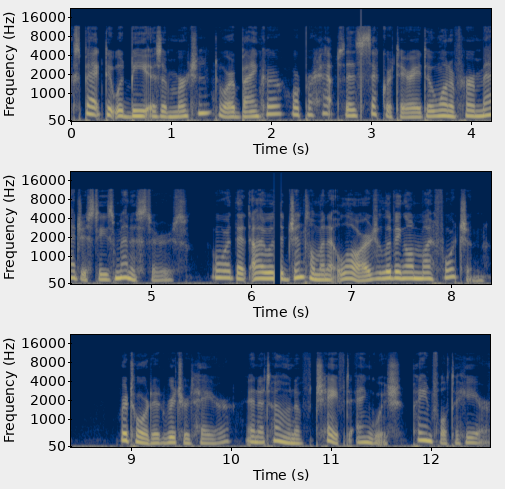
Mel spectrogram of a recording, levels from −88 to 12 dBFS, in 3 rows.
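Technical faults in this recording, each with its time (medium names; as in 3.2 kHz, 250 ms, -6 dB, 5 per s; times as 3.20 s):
2.90 s: pop -9 dBFS
6.23–6.30 s: dropout 71 ms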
